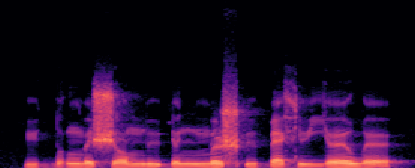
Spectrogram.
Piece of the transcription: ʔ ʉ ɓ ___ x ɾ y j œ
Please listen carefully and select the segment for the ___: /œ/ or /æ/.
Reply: æ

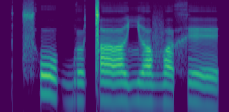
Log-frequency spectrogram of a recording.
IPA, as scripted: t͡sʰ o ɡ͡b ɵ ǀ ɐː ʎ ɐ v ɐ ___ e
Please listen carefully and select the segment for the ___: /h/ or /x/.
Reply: x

